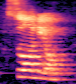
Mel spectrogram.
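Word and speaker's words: sogno: ओ जी एन ओ, सोनियो। तो यहाँ पे जी एन आ गया, जी एन के में न की ध्वनि आ रही है ना, सोनियो, सोनियो मीन्स होता है यहाँ पे सपने।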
